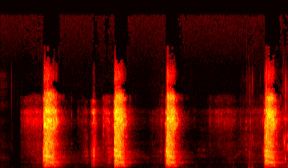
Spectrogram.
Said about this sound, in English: yep, DJ's being chased by a dog.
